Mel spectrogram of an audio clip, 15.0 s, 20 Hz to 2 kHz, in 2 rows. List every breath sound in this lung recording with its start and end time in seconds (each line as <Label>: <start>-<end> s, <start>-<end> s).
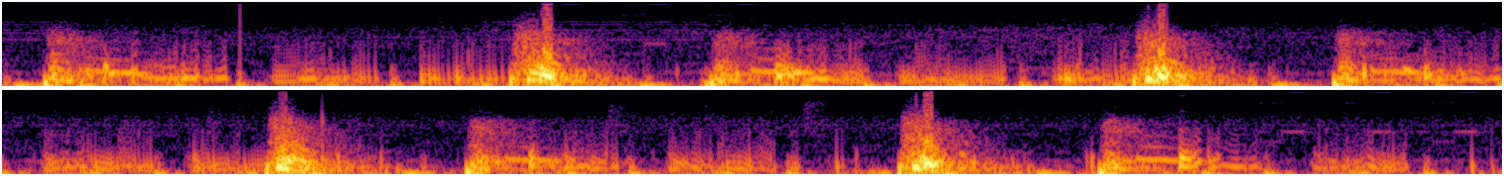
Inhalation: 2.50-3.27 s, 5.60-6.45 s, 8.79-9.47 s, 11.97-12.71 s
Exhalation: 3.47-5.11 s, 6.64-8.37 s, 9.85-11.59 s, 13.02-14.57 s
Wheeze: 0.38-1.15 s, 2.58-2.78 s, 3.71-4.09 s, 6.83-7.15 s, 9.98-10.31 s, 13.14-13.36 s
Rhonchi: 13.36-13.81 s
